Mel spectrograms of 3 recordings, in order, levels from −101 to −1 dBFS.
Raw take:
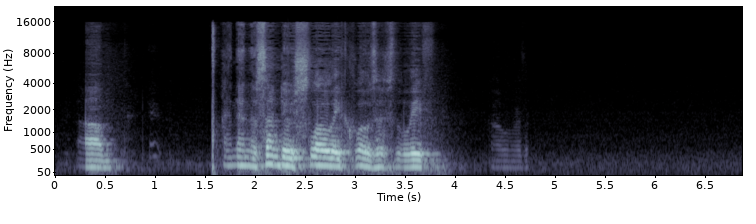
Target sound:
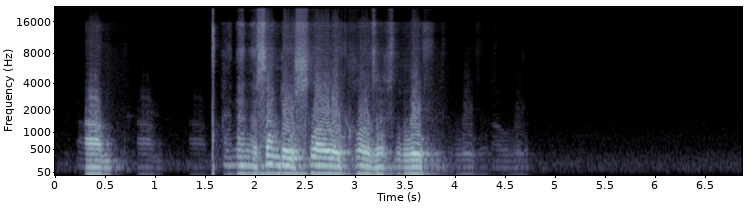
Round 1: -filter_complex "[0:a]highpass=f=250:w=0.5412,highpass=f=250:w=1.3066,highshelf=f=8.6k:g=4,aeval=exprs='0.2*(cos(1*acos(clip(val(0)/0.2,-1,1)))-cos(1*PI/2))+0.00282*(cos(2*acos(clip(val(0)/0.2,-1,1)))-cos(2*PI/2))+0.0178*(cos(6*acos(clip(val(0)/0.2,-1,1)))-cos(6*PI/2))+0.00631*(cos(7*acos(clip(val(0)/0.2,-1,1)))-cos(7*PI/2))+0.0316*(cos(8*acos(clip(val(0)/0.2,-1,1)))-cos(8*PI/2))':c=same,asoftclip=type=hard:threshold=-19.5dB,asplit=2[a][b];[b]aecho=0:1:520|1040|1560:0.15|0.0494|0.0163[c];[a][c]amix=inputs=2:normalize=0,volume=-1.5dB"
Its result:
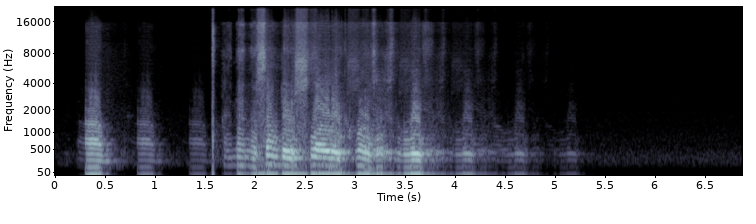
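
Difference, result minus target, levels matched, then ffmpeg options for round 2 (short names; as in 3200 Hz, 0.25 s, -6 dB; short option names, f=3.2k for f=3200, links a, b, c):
125 Hz band -12.0 dB; echo-to-direct +10 dB
-filter_complex "[0:a]highpass=f=73:w=0.5412,highpass=f=73:w=1.3066,highshelf=f=8.6k:g=4,aeval=exprs='0.2*(cos(1*acos(clip(val(0)/0.2,-1,1)))-cos(1*PI/2))+0.00282*(cos(2*acos(clip(val(0)/0.2,-1,1)))-cos(2*PI/2))+0.0178*(cos(6*acos(clip(val(0)/0.2,-1,1)))-cos(6*PI/2))+0.00631*(cos(7*acos(clip(val(0)/0.2,-1,1)))-cos(7*PI/2))+0.0316*(cos(8*acos(clip(val(0)/0.2,-1,1)))-cos(8*PI/2))':c=same,asoftclip=type=hard:threshold=-19.5dB,asplit=2[a][b];[b]aecho=0:1:520|1040:0.0473|0.0156[c];[a][c]amix=inputs=2:normalize=0,volume=-1.5dB"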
